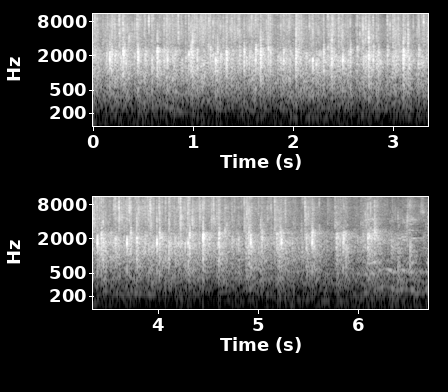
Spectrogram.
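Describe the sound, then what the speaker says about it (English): Audience applause at a city council candidate forum, a steady dense patter of many hands clapping throughout, fairly loud and close, with no speech over it. "Ladies and gentlemen, please a round of applause."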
